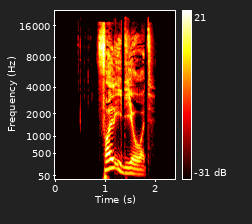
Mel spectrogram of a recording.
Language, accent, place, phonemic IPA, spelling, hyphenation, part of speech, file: German, Germany, Berlin, /ˈfɔl.iˌdi̯oːt/, Vollidiot, Voll‧idi‧ot, noun, De-Vollidiot.ogg
- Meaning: moron, complete idiot (male or of unspecified gender)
